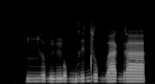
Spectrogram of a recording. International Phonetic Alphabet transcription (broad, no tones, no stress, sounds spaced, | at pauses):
ʎ ɵ b ŋ o b ɨ d o b a ɡ a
